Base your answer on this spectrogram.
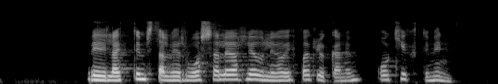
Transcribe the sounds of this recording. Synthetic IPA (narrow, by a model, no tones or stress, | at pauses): vɪðlajt̪ːʏmst̪alvɪðrɔːsalɛːɣal̥jowðlɛɣaʏhpaðklʏkːanʏm | ɔɣcʰɪxt̪ʏmɪnː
